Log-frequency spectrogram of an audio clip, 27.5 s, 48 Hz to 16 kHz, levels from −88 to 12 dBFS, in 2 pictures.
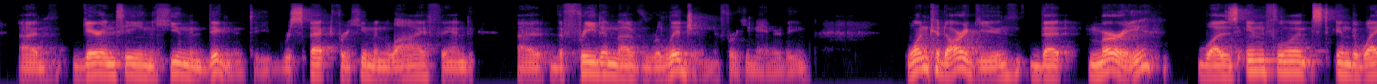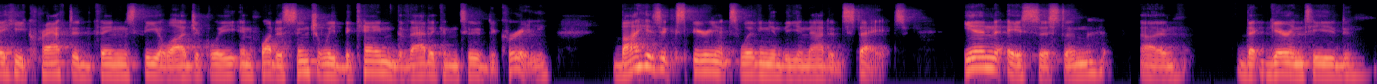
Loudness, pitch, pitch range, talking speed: -20 LUFS, 95 Hz, 85-105 Hz, 115 wpm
